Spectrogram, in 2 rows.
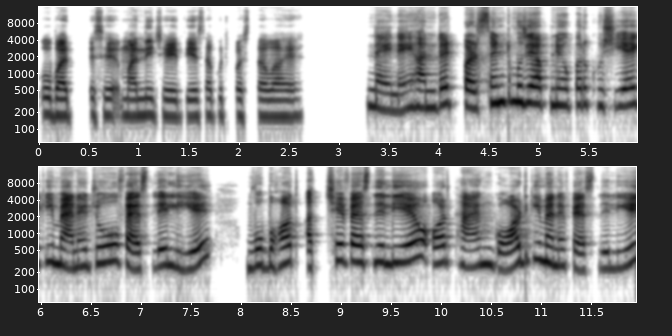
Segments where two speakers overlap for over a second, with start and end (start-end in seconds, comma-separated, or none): none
